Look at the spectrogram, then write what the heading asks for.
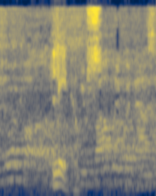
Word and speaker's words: Linux: linus torvalds no hay duda de que lo pronunciaría linux claro que sí unos de la costa oeste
